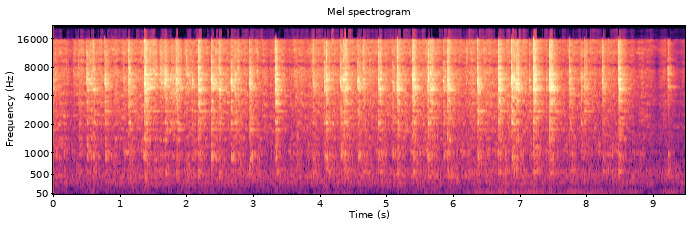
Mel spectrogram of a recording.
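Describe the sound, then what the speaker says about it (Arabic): A spoon stirring chocolate cake batter in a bowl: quick, repeated clinking and scraping strokes in a steady rhythm, heard close and alone for several seconds. "نحركو مزيان."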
